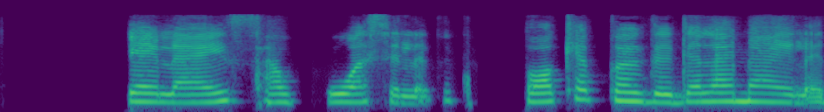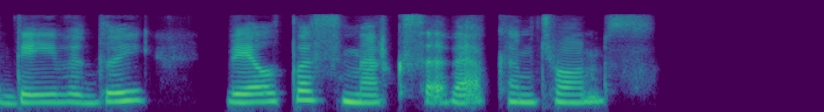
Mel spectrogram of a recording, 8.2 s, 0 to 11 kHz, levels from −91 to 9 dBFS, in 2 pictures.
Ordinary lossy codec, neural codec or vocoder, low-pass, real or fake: MP3, 64 kbps; codec, 16 kHz, 2 kbps, X-Codec, HuBERT features, trained on general audio; 7.2 kHz; fake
